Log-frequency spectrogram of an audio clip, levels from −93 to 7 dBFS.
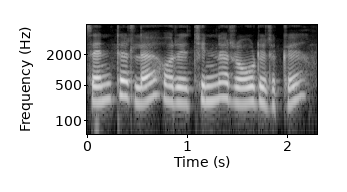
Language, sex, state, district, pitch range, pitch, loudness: Tamil, female, Tamil Nadu, Nilgiris, 230-275 Hz, 240 Hz, -16 LUFS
